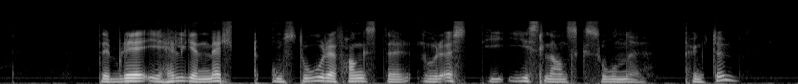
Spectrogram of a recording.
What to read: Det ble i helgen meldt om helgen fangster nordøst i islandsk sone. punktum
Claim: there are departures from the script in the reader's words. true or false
true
